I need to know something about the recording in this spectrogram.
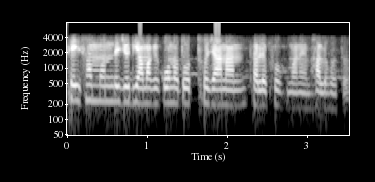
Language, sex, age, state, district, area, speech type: Bengali, female, 45-60, West Bengal, Paschim Medinipur, rural, conversation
